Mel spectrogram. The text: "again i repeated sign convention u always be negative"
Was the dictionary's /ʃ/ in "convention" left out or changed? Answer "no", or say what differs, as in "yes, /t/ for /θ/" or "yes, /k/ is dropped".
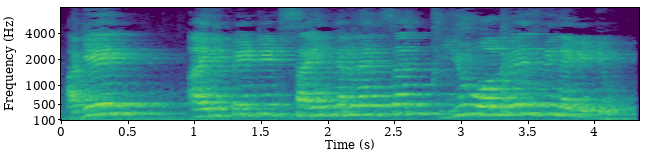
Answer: yes, /s/ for /ʃ/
